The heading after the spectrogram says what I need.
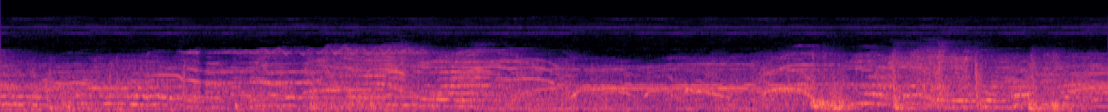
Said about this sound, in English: the crowd is on fire here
